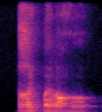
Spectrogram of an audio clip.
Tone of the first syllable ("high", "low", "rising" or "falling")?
high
